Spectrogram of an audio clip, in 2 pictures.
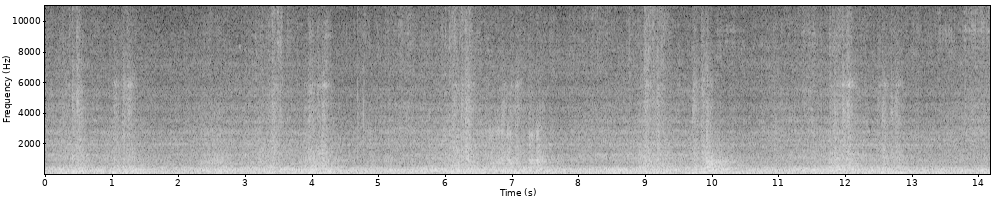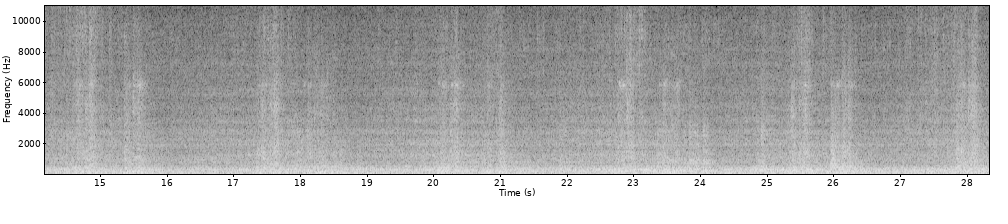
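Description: Container freight train's wagons rolling past: a steady low rumble with frequent sharp wheel clacks, roughly one or two a second.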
